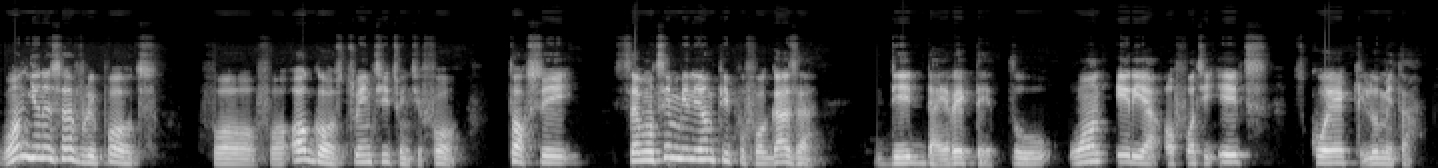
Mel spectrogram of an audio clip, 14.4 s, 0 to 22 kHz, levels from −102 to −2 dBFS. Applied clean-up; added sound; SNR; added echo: none; none; none; none.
